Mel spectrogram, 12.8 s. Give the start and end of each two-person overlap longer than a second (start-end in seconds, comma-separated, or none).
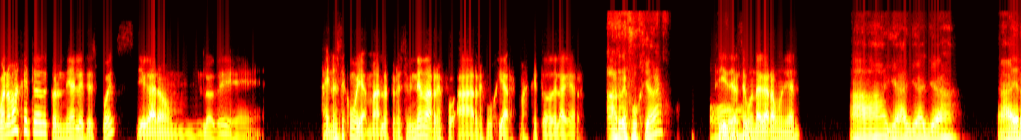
none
